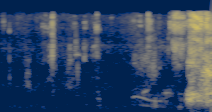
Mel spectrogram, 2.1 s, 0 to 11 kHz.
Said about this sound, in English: Oh, hi. That's a big dog. Hey. All right. Come on, buddy. so you that was a uh, about a maybe a hundred pounder, 150 pound dog being walked by a 150 pound woman.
